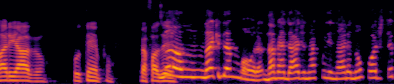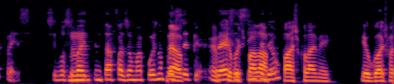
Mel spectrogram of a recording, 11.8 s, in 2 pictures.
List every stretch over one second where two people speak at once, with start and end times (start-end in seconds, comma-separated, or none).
8.4-10.2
